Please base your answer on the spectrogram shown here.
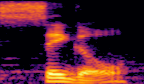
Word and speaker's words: Sigil: in the comments that the correct pronunciation actually is sigle and that sigil kind of marks me as an outlander which okay first of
